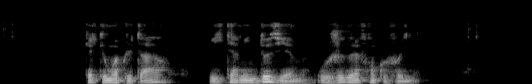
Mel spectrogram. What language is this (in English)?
French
